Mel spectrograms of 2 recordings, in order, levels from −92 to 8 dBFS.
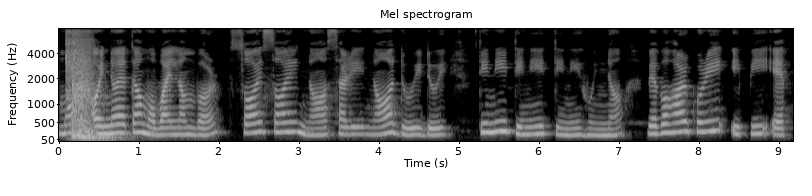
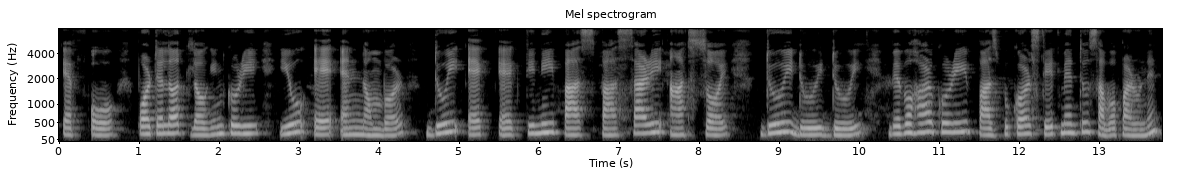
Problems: none marked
